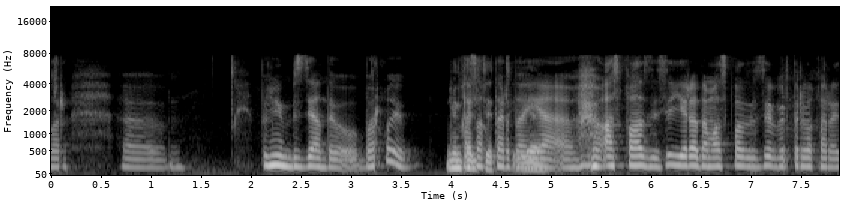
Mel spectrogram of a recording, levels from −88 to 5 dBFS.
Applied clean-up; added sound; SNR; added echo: none; none; none; none.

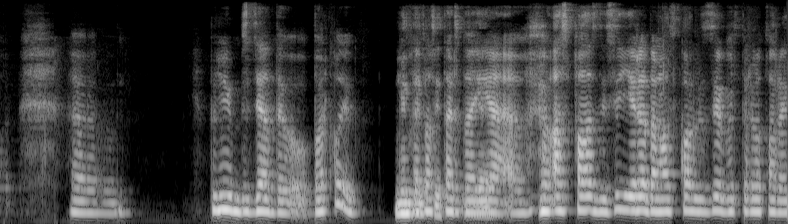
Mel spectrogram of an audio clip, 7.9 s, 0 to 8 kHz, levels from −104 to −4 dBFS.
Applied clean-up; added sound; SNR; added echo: neural mask model DeepFilterNet 3.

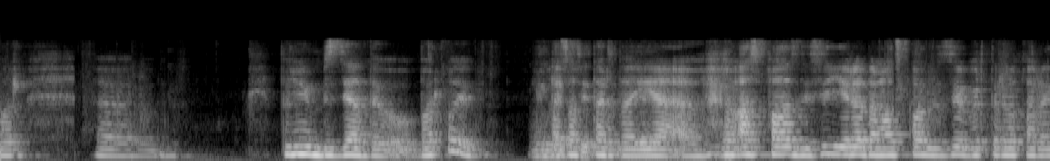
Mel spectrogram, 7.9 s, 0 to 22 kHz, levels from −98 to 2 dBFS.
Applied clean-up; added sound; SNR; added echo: neural separator model SepFormer DNS4.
